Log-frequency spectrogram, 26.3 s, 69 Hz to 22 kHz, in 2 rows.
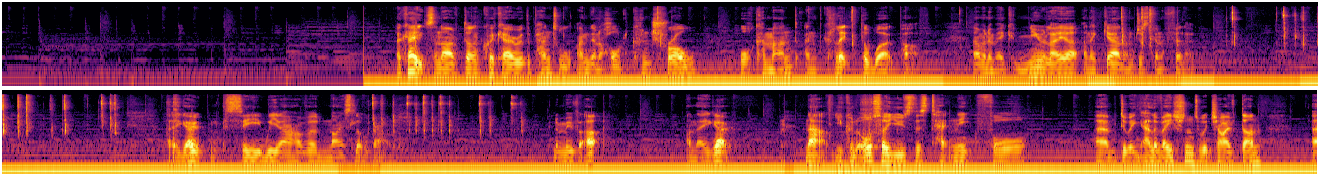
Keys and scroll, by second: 1.5 ctrl+z, 11.4 alt+BackSpace, 12.8 ctrl+z, 13.3 ctrl+BackSpace, 14.2 ctrl+d, 16.9 d, 17.2 Up.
